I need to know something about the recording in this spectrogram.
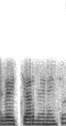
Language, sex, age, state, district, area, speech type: Malayalam, female, 18-30, Kerala, Thiruvananthapuram, rural, conversation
